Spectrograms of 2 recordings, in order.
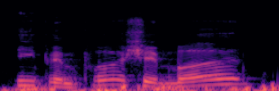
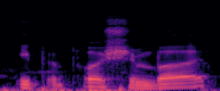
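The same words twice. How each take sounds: First: Higher-pitched put-on animal voice; mock animal dialogue. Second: Said in the usual way. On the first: Narrator voices an animal brushing off another, in a high put-on voice. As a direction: repeat the brush-off in a high cartoonish voice.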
